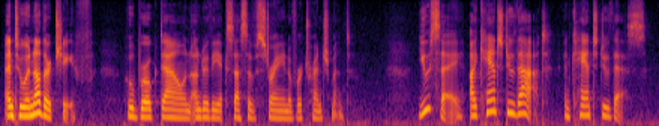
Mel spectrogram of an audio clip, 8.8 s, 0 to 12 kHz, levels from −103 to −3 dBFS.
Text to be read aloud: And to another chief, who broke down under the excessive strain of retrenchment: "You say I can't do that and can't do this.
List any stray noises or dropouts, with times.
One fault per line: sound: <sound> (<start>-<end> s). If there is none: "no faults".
no faults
